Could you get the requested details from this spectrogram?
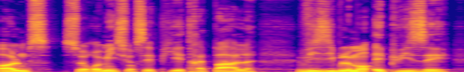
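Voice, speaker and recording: A man reading a classic mystery aloud in measured, steady narration. His voice sits fairly low, and the pacing is calm and even. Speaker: audiobook reader. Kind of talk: literary audiobook narration.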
